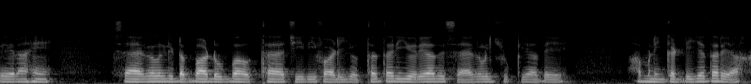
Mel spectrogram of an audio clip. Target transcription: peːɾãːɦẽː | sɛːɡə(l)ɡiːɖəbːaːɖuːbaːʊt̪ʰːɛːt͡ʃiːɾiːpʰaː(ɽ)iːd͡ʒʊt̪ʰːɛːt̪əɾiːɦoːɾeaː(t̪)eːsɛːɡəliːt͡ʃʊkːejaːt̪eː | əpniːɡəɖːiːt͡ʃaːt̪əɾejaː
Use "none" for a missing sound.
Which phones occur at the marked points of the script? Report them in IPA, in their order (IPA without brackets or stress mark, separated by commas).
l, ɽ, t̪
